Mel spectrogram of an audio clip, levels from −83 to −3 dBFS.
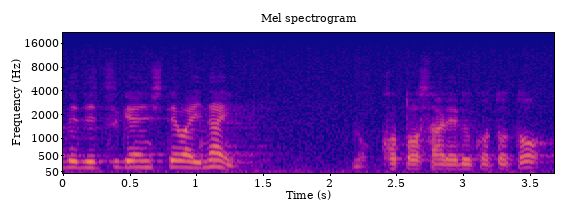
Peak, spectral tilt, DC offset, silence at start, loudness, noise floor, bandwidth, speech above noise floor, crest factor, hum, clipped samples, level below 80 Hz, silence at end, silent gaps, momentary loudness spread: -18 dBFS; -5.5 dB/octave; under 0.1%; 0 s; -36 LUFS; -57 dBFS; 17 kHz; 22 dB; 18 dB; none; under 0.1%; -64 dBFS; 0 s; none; 21 LU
